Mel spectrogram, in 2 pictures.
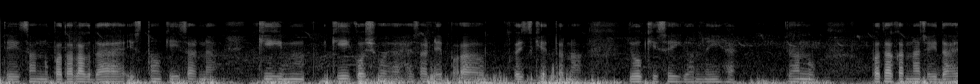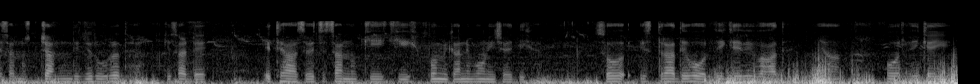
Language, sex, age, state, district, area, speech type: Punjabi, male, 18-30, Punjab, Amritsar, urban, spontaneous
